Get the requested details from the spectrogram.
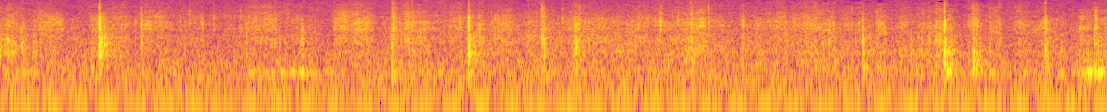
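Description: Long nails tap and scratch across the flat cardboard center disc, printed with a horse, and the pleated satin ribbon of a yellow award rosette held up in both hands. Soft, dry taps stand out as brief bright clicks, with crisp papery scratching and faint rustles between them over a quiet, steady background hiss.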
